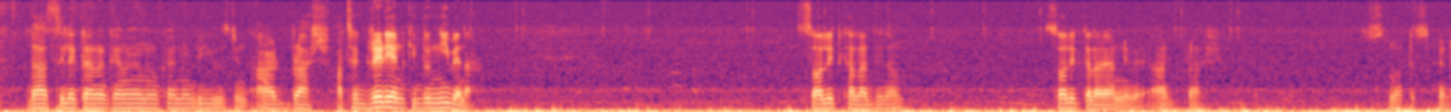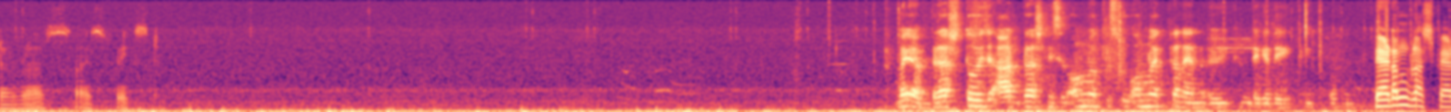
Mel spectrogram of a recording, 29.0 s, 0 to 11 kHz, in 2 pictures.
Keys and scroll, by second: 23.1 ctrl+space, 23.6 ctrl+space, 25.6 ctrl+z, 26.9 ctrl+space, 28.6 ctrl+space.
